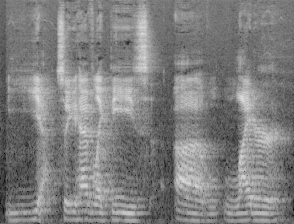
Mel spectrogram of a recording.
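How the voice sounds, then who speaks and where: A man with an American accent speaks at a medium pitch. Noticeable background noise runs under his voice. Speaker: industrial engineer. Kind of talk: casual podcast guest talk.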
